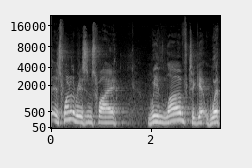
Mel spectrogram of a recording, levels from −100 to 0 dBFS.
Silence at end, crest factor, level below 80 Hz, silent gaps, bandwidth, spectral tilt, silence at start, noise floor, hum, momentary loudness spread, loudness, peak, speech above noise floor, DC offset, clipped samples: 0 s; 16 dB; -74 dBFS; none; 15 kHz; -7.5 dB/octave; 0 s; -53 dBFS; none; 6 LU; -23 LUFS; -6 dBFS; 32 dB; under 0.1%; under 0.1%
